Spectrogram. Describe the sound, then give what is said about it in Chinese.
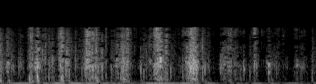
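Horse hooves clip-clop in a steady, even rhythm, with many hoofbeats at a moderate level. “我听见后面有马蹄声”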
